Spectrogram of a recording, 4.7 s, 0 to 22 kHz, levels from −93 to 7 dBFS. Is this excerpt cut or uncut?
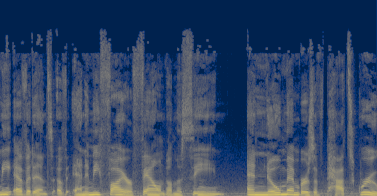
uncut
